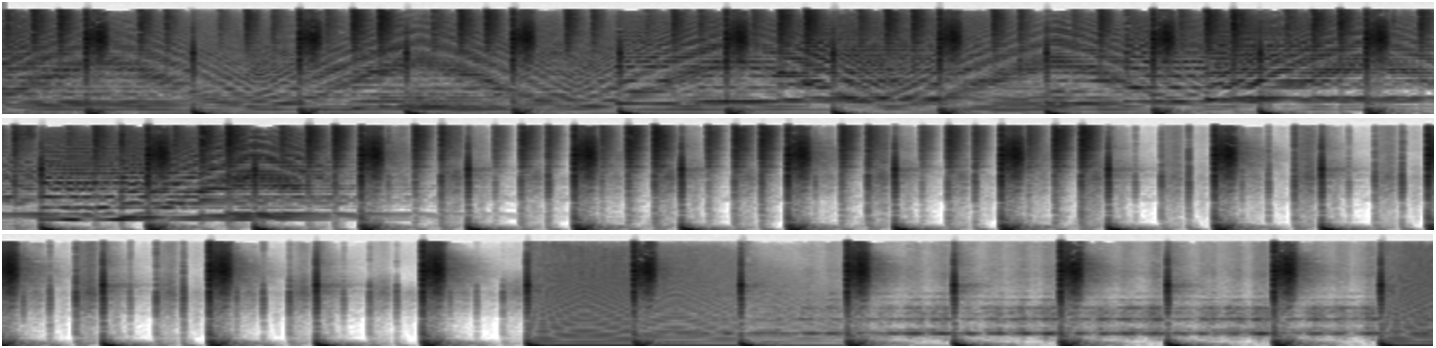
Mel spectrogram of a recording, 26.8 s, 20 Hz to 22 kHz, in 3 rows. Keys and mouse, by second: 1.0-4.0 drag, 4.8 middle click, 7.0-7.8 drag, 8.7-9.6 drag, 10.1 middle click, 11.0-11.3 middle drag, 11.7 click, 12.5 r, 13.6 Escape, 14.2 middle click, 14.7 click, 16.3 click, 17.2-17.7 middle drag, 18.2 click, 18.7 r, 20.2 Escape, 20.6-21.0 middle drag, 21.4 shift+middle drag, 21.6-22.0 middle drag, 22.3 ctrl+s, 23.2 middle click, 23.9 middle click, 24.8-25.9 drag.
